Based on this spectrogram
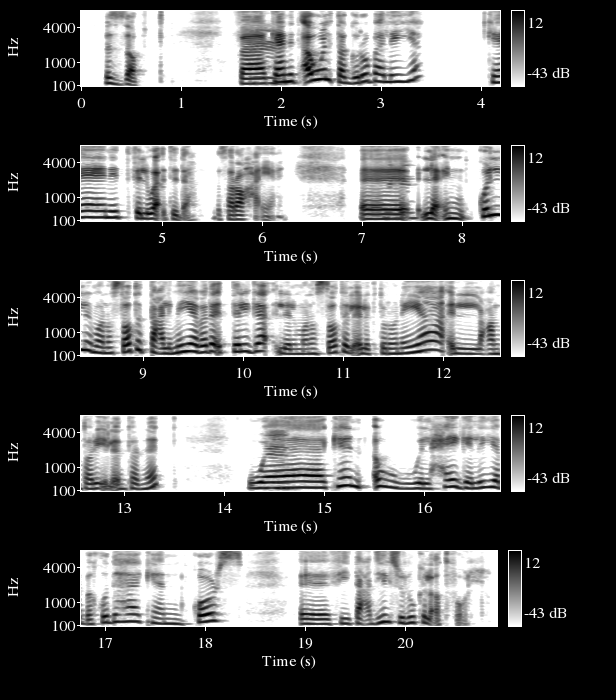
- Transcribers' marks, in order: static; tapping; in English: "course"
- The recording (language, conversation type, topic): Arabic, podcast, احكيلنا عن تجربتك في التعلّم أونلاين، كانت عاملة إيه؟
